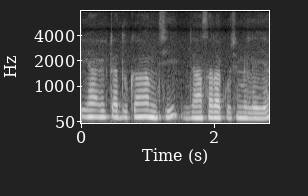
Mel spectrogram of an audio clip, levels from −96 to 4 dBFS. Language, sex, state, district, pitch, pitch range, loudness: Maithili, male, Bihar, Supaul, 160 Hz, 150-175 Hz, -17 LUFS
